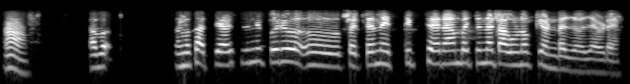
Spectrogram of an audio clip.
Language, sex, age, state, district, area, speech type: Malayalam, female, 18-30, Kerala, Pathanamthitta, rural, conversation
